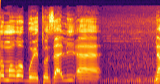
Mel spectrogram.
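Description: A man speaking in a raised, animated voice, breaking off about one and a half seconds in.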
